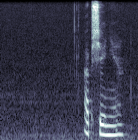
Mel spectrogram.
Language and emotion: Russian, neutral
